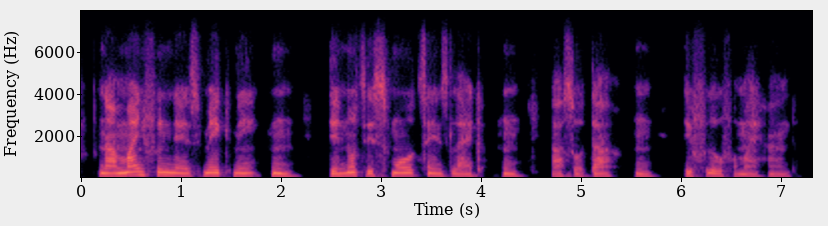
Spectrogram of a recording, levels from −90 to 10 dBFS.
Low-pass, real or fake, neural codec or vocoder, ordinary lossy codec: 7.2 kHz; fake; codec, 16 kHz in and 24 kHz out, 1 kbps, XY-Tokenizer; Opus, 24 kbps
